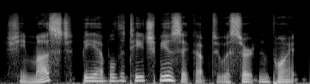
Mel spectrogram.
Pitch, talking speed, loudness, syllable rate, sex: 135 Hz, 230 wpm, -20 LUFS, 5.1 syllables/s, male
